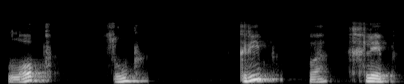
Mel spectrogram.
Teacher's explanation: дар охири калима б чун п талаффуз мешавад. лоб, зуб, гриб, хлеб менависем, лекин ҳангоми талаффуз лоб, зуб, гриб ва хлеб мешавад.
